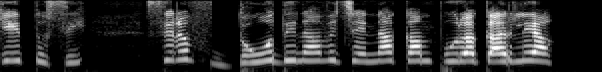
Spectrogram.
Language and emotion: Punjabi, surprised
